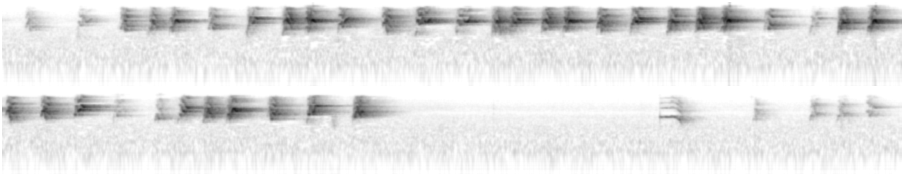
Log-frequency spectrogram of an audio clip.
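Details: Eight-week-old male Celestial parrotlet kept as a pet delivering six seconds of dense, fast, high chirping warble, loud and continuous, followed by near silence and a few scattered chirps.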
